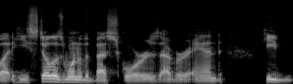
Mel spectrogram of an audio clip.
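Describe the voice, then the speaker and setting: A man has an ordinary speaking voice, fairly low in pitch, with lively intonation at a fairly quick pace. The recording is very clean, with a silent background. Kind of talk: heated debate. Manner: insistent, interrupting, pleading to be heard.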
